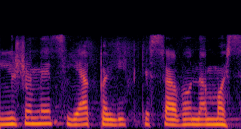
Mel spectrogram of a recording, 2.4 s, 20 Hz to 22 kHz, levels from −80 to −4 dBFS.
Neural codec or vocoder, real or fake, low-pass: codec, 16 kHz, 2 kbps, X-Codec, HuBERT features, trained on general audio; fake; 7.2 kHz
